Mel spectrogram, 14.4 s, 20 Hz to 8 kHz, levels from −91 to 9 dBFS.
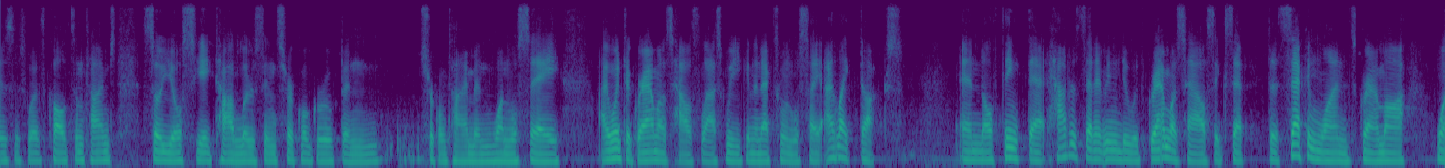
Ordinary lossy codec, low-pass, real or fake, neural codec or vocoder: Opus, 16 kbps; 7.2 kHz; fake; codec, 16 kHz, 0.9 kbps, LongCat-Audio-Codec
